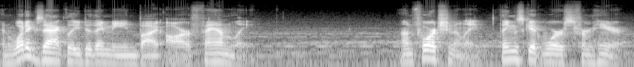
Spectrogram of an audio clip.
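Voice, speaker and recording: A man's voice: mid-range voice, moderate pace, gravelly, sharp tone. A man reading a scripted, dramatic explainer as a narrator. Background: background music.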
